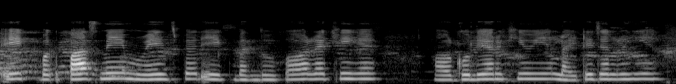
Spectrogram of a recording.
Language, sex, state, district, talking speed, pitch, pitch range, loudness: Hindi, female, Uttar Pradesh, Lalitpur, 170 wpm, 240 Hz, 225-255 Hz, -22 LUFS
